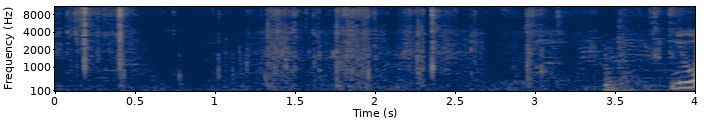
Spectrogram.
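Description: Faint crinkling and a few light ticks as a paper candy packet is handled and taped onto a plastic basket.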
